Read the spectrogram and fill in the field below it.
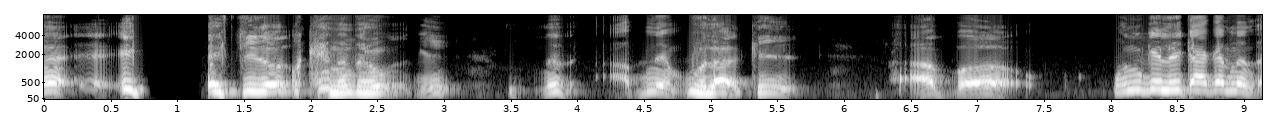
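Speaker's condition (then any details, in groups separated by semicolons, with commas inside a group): Cerebral palsy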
